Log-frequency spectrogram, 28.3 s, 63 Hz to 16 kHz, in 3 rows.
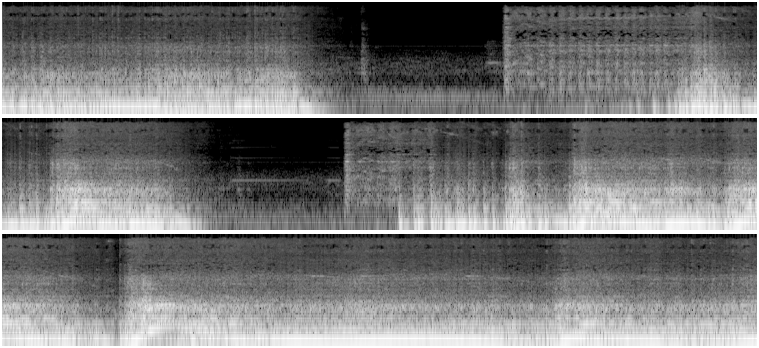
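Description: Pontiac G8's 6.0-litre L76 V8, fitted with an aftermarket SS1 camshaft, running loud through the exhaust and revved with several sharp blips of the throttle. The sound drops to near silence twice for about two seconds, about four seconds in and again near the middle.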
